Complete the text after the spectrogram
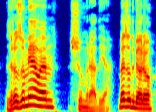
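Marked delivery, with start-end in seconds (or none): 0.1-0.8 radio call. Acted. Reply over a noisy radio. 1.8-2.3 high, loud sign-off; radio call. Acted. Signing off over the radio.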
